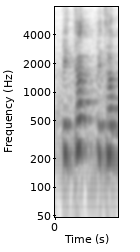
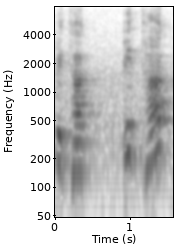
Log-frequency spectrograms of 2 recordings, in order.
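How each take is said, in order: First: Both words are said with equally short syllables. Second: The first word's second syllable is drawn out long. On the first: The speaker calls it wrong. "পৃথক পৃথক বললে হবে না" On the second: The speaker calls it right. "প্রথম পৃথকের মানে থটা কিন্তু দীর্ঘ উচ্চারণ হবে"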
